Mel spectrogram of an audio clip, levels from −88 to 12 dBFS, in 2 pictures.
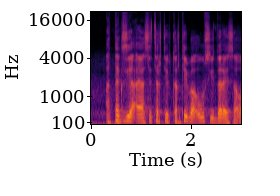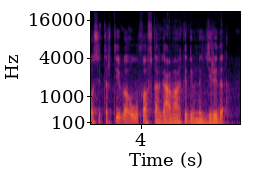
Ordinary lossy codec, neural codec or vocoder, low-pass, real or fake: none; vocoder, 44.1 kHz, 128 mel bands, Pupu-Vocoder; none; fake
